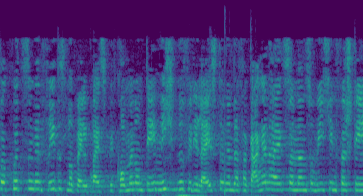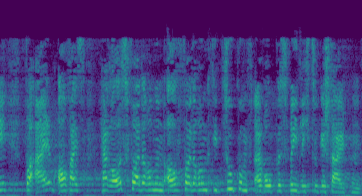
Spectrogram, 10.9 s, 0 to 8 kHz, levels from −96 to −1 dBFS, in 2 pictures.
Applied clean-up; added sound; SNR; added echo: none; none; none; reverberation time 1.9 s.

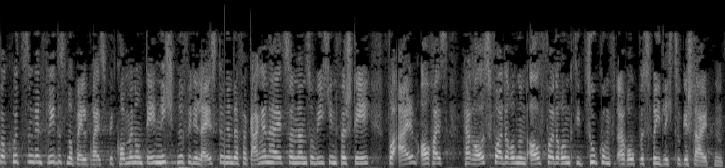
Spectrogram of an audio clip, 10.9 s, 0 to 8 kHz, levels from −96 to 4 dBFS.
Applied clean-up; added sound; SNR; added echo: none; none; none; none.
